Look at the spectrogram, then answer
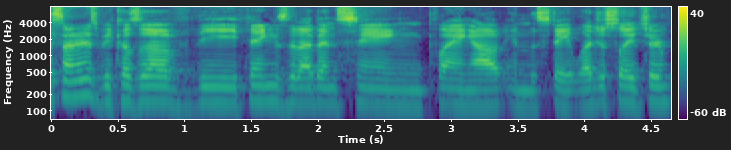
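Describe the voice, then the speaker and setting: Moderate pace from a man, very clean recording, silent background. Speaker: scientist and political candidate. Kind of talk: public presentation. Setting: community meeting with audience. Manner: loud; hesitant, many fillers.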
